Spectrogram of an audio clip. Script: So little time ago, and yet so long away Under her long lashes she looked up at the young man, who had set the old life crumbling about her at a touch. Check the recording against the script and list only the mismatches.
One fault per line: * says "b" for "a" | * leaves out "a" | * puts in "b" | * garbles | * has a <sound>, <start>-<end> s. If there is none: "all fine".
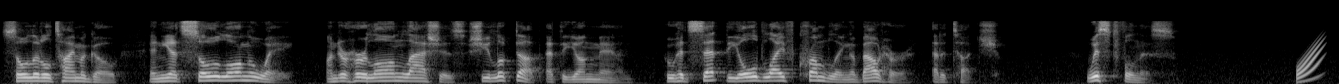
* puts in "Wistfulness"
* has a chirp, 13.0-13.3 s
